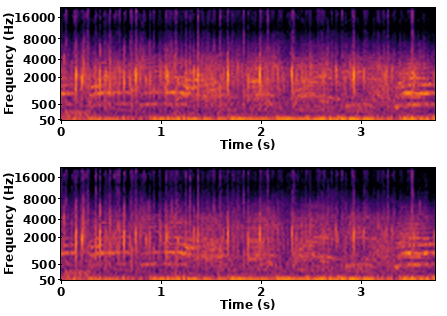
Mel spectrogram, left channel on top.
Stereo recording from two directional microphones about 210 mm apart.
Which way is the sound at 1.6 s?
5° left (ahead or behind).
